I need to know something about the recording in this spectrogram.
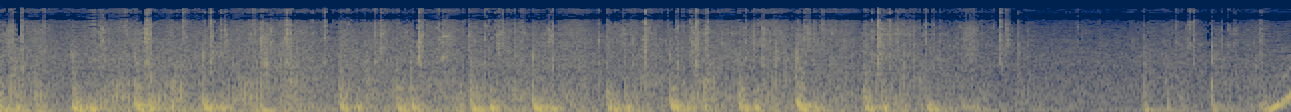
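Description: Quick footsteps run on a metal floor.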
